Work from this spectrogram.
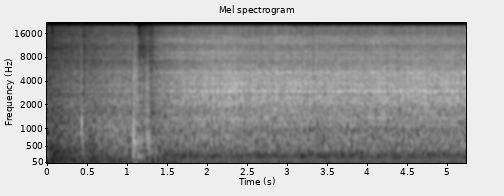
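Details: VW Golf with recurring stalling; owner suspects the throttle body, coil pack to be replaced: after a couple of light knocks the engine holds an even, steady idle with no stumble; smooth idle, fault not yet fixed.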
